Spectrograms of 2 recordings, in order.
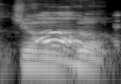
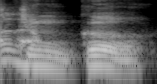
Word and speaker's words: Jungkook: saying it wrong because they don't pronounce the K as K, it's G, so it's Jungkook, it's Jungkook, like I but the way they do it doesn't sound like the way I'm doing it, but that's how you pronounce the K and the G have the same sound.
